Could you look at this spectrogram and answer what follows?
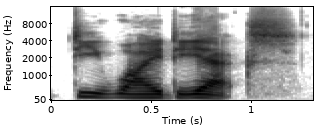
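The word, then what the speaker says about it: dy/dx: the derivative, which is dy over dx, or dy dx, as we say. So we would normally pronounce this as dy d x, dy dx.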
